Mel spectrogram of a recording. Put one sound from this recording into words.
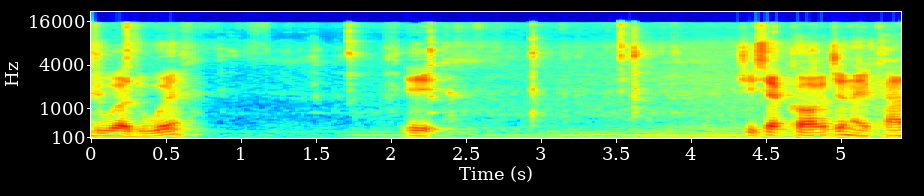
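A bicycle freewheel clicks softly as a wheel is turned by hand.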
